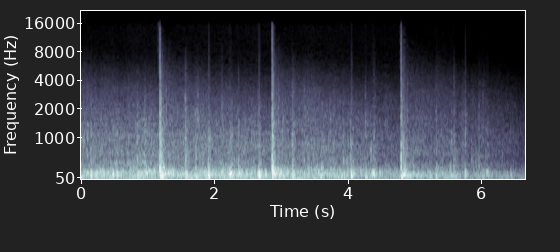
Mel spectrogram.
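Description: Aerial fireworks going off: three sharp bangs, a second or two apart, over a continuous low rumble and crackle. The sound fades away over the last couple of seconds.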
